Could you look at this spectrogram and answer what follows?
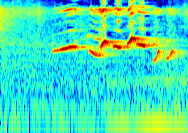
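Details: Female white-rumped shama calling the male, a loud one-second burst of whistles that rise and break into squeaky, tumbling notes, over a low steady hum.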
